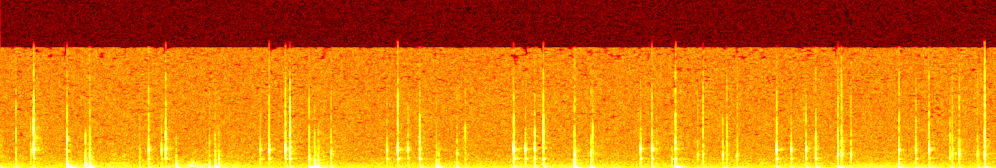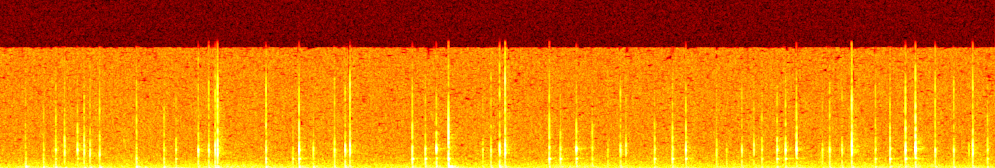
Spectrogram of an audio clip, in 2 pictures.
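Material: Leather.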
